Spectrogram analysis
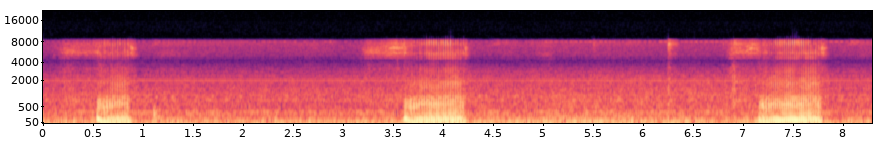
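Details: Three loud, low, rattling snores at about 18 breaths a minute from a pug sleeping with a cat, quiet room hiss between.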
